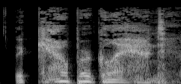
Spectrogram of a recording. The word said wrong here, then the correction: Cowper: It's pronounced Cooper. You Philistine.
